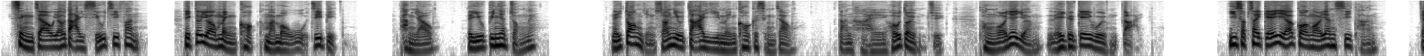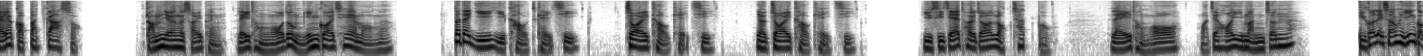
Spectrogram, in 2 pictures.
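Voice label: ZH Can General, Cantonese Chinese; GoLocalise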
